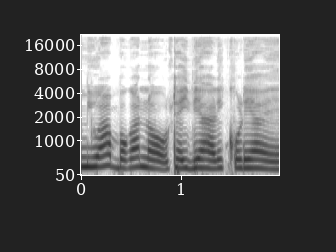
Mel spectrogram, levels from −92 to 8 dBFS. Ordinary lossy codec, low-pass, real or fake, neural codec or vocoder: none; 19.8 kHz; real; none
